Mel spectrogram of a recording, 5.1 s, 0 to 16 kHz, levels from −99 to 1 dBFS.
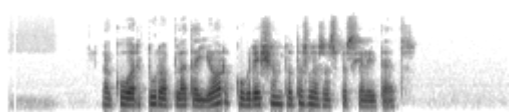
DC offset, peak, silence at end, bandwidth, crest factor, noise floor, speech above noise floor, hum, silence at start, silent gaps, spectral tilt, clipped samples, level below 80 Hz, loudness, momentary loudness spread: under 0.1%; -10 dBFS; 1 s; 9.6 kHz; 20 dB; -80 dBFS; 51 dB; none; 1.05 s; none; -6 dB/octave; under 0.1%; -68 dBFS; -29 LUFS; 11 LU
